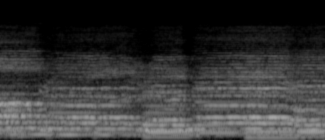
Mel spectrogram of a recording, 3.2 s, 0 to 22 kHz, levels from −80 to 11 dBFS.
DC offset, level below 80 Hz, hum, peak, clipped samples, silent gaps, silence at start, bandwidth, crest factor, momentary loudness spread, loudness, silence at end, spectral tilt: under 0.1%; -52 dBFS; none; -10 dBFS; under 0.1%; none; 0 s; 11 kHz; 14 dB; 5 LU; -26 LUFS; 0 s; -6.5 dB/octave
